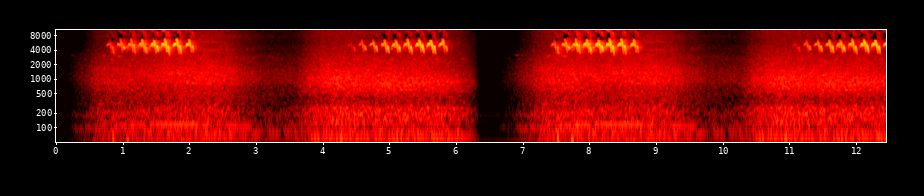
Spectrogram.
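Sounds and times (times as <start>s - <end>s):
yellow-rumped warbler singing a high trill: 0.2s - 2.2s, 4.4s - 6.1s, 6.9s - 8.8s, 11.0s - 12.4s
steady rushing noise: 0.3s - 12.4s.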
